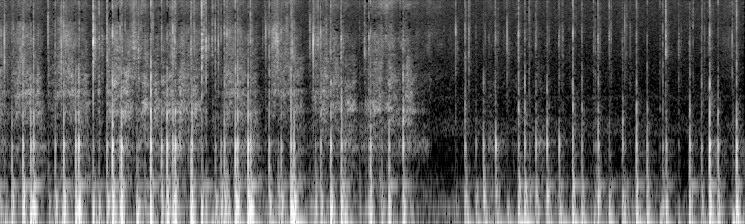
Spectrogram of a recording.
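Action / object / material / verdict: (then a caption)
tap / vinyl-covered binder / vinyl / none. Fingernails tap rapidly on the cover of a closed blue textured vinyl-covered binder, producing dozens of quick, dull, low-pitched taps with no ring. The tapping runs steadily, pauses briefly just after the midpoint, then resumes at the same quick pace until the end.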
